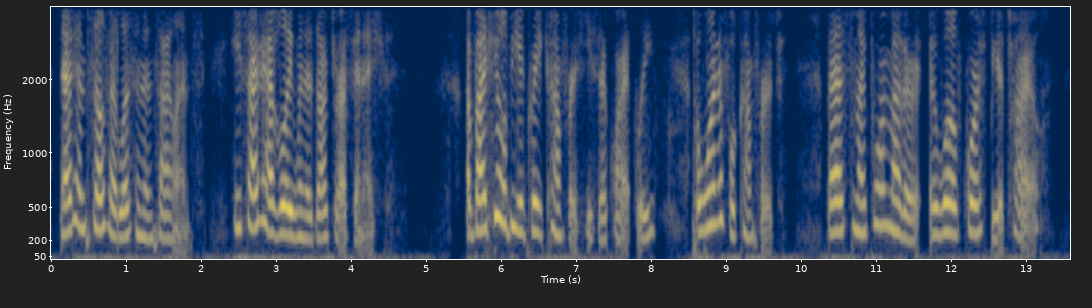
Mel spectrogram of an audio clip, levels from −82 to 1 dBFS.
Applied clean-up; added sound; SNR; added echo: neural mask model Resemble Enhance denoiser.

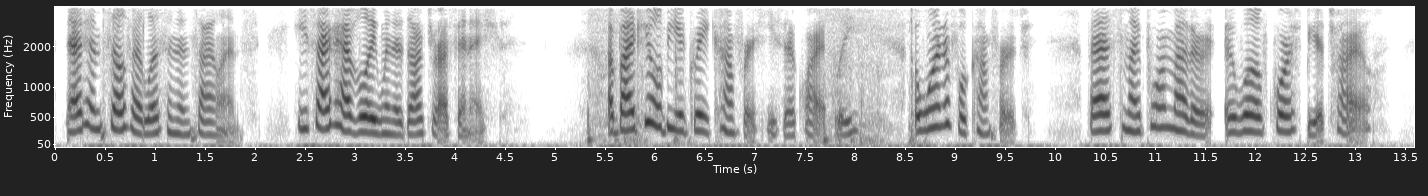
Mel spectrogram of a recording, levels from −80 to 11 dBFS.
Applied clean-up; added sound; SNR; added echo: none; Drawer open or close; 20 dB; none.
